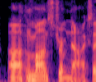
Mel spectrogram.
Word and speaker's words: Monstrum Nox: Bloodstained Ritual of the Night and Ease 9 Monstrous Nox. Monstrum Nox. I said that wrong.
